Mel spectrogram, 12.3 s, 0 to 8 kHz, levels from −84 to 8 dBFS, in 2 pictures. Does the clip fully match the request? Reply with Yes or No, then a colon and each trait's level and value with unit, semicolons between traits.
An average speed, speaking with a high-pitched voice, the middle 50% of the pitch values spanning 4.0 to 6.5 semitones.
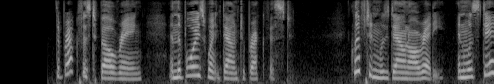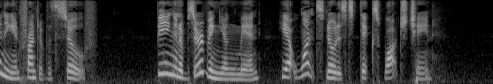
Yes: average, 165 wpm; high, 230 Hz; average, 5.1 semitones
